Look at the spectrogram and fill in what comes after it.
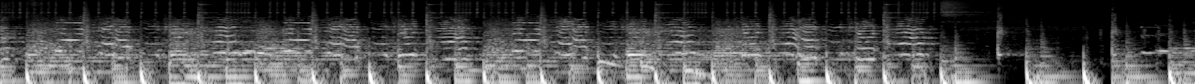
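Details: Loud instrumental music with strings and steady percussion plays throughout, with no animal calls standing out.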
